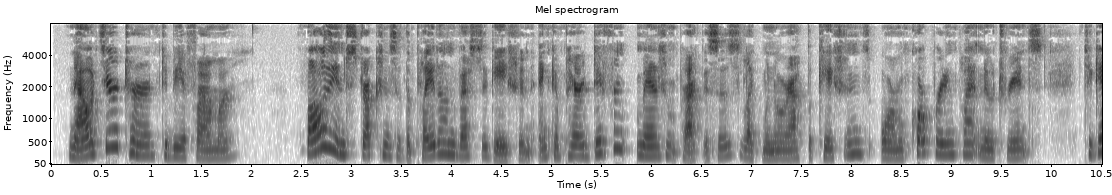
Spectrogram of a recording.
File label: narration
